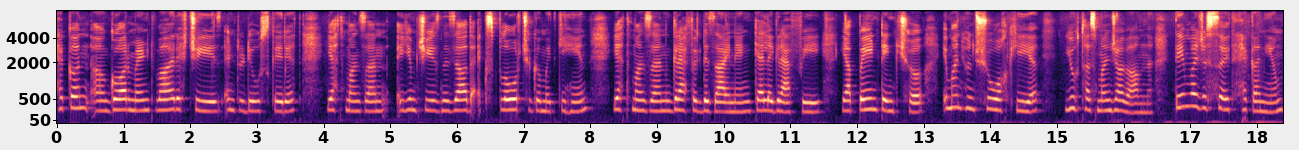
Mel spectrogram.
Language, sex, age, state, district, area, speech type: Kashmiri, female, 30-45, Jammu and Kashmir, Budgam, rural, spontaneous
